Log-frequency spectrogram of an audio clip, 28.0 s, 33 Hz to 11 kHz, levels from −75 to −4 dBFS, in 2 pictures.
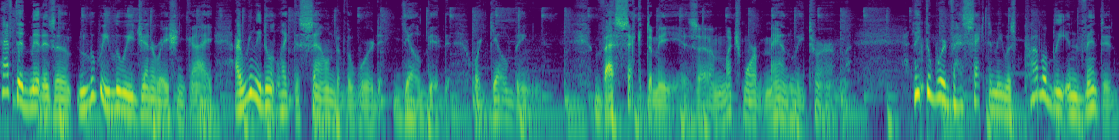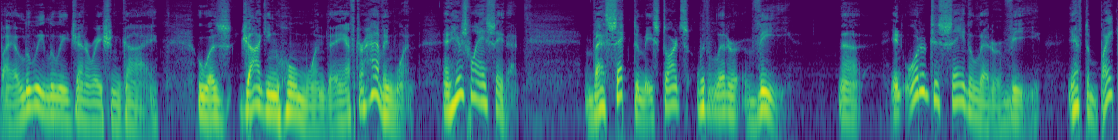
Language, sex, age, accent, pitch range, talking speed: English, male, 60-79, American, 85-130 Hz, 165 wpm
